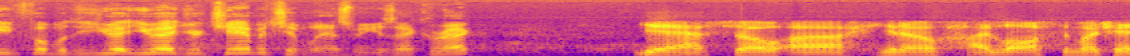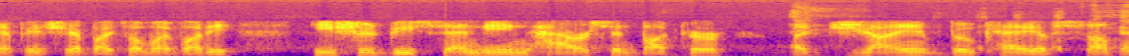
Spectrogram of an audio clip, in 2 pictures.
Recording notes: It's our last Live Broadcast at the Caesars Sports Book in Atlantic City.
